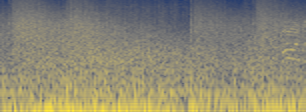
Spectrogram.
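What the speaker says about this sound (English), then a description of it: "Watch that enemy! They're shooting at us!" Gunfire and booms from the war game World in Conflict, with dense, continuous rattling shots and blasts packed close together across the whole stretch.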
